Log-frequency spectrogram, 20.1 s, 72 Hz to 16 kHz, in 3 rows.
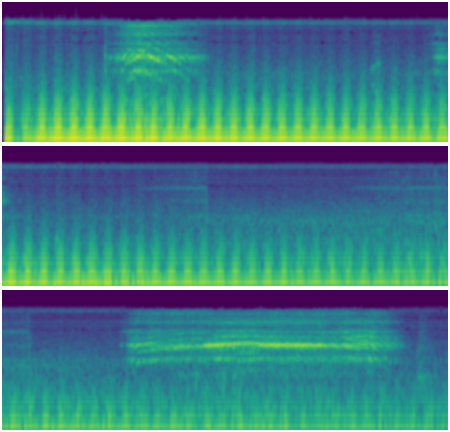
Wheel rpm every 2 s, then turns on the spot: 0, 0, 0, 0, 0, 0, 30, 30, 160, 90.
12-14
